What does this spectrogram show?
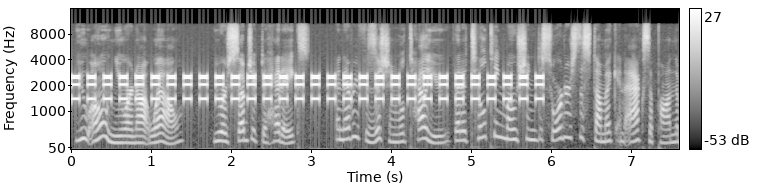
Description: Telephone call progress tone (North American plan), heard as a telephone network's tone, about 1400, 2050, 2450, 2600 Hz, 0.1 s on and 0.1 s off, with speech in English. Off-hook warning tone.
